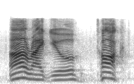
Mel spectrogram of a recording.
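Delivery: loud, slow, high-pitched yell. Ordering a pigeon in a box to talk: yelling at a bird. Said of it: "What are you yelling at that bird for?".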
